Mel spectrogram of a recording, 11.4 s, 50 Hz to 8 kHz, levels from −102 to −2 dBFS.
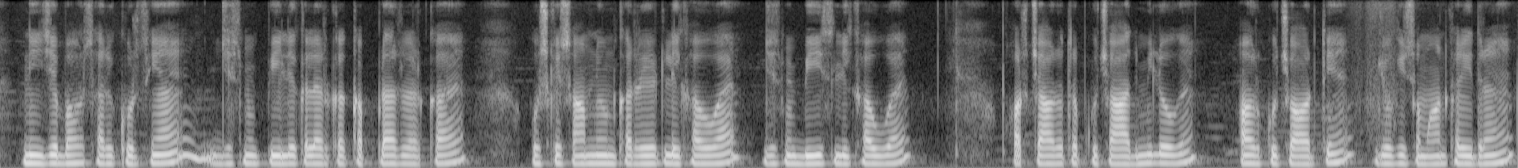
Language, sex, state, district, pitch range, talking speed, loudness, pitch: Hindi, male, Andhra Pradesh, Guntur, 135-145 Hz, 220 wpm, -22 LUFS, 140 Hz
